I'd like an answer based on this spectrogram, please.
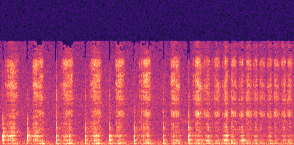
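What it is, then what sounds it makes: Pencil scratching on a wooden stool top. A pencil scratches sketch lines across the flat top of a solid, dark-stained wooden child's stool. Short, dry rasping strokes repeat at an uneven pace, each with a sharp scratchy onset and a steady gritty hiss between them.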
